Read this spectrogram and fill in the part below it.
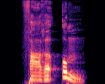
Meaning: inflection of umfahren: 1. first-person singular present 2. first/third-person singular subjunctive I 3. singular imperative
- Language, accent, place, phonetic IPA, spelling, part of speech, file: German, Germany, Berlin, [ˌfaːʁə ˈʊm], fahre um, verb, De-fahre um.ogg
